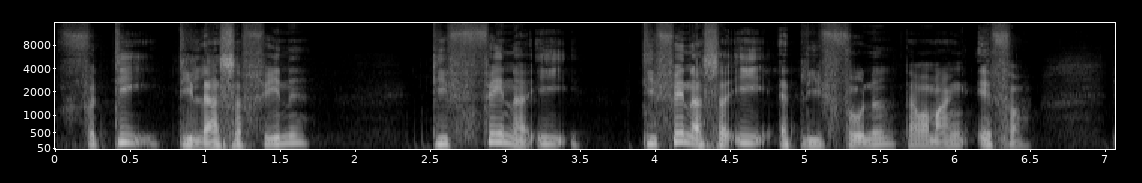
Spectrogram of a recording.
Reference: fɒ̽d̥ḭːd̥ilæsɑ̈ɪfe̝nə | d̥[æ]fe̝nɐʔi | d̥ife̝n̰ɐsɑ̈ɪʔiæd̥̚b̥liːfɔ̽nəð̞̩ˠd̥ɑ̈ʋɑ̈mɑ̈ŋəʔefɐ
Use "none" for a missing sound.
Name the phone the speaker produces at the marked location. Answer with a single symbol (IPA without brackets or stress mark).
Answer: i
